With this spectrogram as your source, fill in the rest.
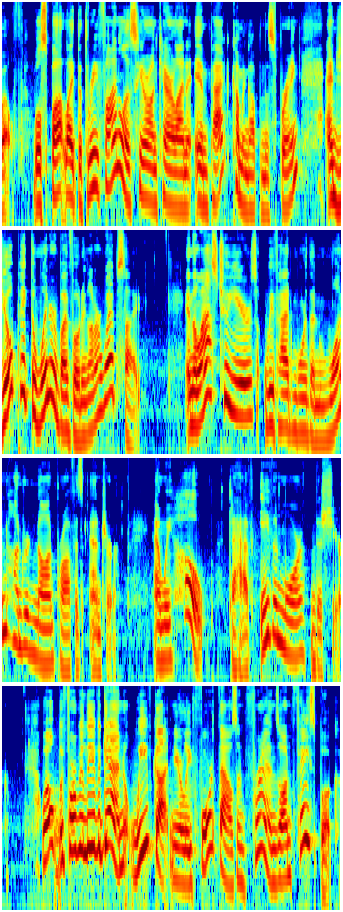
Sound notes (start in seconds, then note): none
